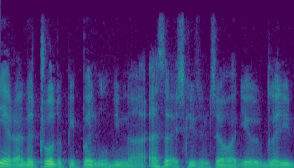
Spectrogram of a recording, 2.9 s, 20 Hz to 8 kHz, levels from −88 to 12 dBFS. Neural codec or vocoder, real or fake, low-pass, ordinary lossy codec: codec, 24 kHz, 0.9 kbps, WavTokenizer, medium speech release version 2; fake; 7.2 kHz; none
